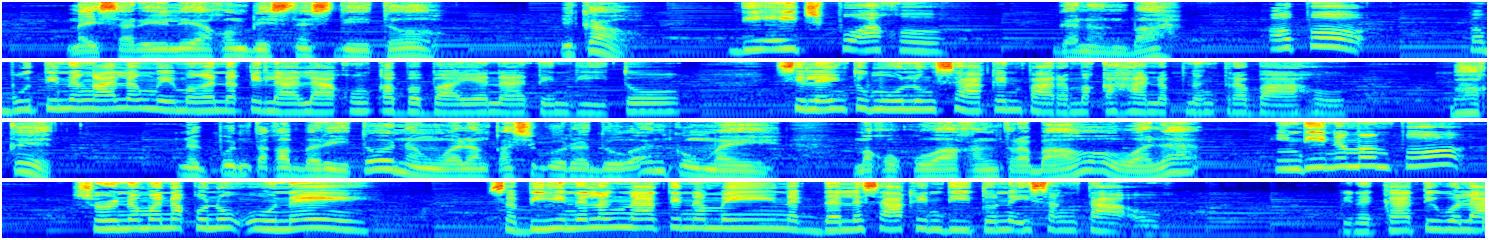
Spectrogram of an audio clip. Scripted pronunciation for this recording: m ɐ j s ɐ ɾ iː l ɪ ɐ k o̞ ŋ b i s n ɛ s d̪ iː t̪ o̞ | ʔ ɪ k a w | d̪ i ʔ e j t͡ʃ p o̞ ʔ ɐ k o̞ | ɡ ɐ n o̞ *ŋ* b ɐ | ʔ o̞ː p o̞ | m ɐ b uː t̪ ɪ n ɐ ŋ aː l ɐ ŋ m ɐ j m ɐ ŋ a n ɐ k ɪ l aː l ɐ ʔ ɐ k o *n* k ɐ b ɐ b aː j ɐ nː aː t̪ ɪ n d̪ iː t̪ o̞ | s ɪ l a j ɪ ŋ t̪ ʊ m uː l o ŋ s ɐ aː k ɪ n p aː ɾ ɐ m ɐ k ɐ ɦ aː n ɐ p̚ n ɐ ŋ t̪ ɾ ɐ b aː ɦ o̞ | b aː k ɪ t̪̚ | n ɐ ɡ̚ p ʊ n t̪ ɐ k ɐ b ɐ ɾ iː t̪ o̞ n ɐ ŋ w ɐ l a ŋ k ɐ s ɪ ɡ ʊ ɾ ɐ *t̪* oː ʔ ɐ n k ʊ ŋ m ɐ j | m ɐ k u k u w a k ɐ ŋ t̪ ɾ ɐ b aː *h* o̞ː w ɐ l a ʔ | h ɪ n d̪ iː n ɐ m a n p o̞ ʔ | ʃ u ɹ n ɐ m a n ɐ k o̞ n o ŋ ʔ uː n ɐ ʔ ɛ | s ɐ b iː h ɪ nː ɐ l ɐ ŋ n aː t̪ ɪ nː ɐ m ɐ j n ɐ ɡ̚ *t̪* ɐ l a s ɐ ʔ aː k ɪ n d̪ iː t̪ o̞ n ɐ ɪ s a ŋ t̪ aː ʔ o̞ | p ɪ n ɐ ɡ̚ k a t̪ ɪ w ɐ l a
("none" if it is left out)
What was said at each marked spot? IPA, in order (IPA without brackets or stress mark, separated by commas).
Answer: n, ŋ, d̪, h, d̪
